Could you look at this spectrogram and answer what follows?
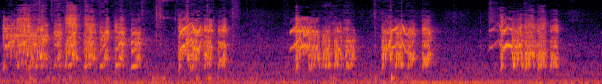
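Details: Young pet parrot, the youngest of the household's birds, begging persistently for food even though its crop is full. It gives buzzy, nasal, rapidly pulsed calls in bursts of about half a second, repeated with short pauses.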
